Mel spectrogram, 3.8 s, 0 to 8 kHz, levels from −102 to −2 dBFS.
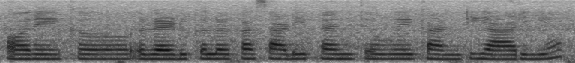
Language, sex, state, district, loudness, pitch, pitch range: Hindi, female, Gujarat, Valsad, -17 LUFS, 220 Hz, 215-220 Hz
